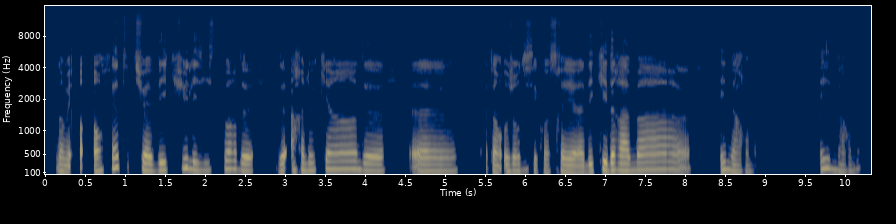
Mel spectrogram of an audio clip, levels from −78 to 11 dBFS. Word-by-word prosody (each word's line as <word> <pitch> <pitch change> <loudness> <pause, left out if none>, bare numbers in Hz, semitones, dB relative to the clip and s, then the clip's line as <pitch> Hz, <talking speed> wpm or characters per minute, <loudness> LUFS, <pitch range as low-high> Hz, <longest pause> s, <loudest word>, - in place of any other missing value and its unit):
Non 140 - +1
mais 125 - +1
en - - +3 0.2
en - - -2
fait 210 +7 +1 0.2
tu - - +1
as 150 - +8
vécu 160 +7 0
les 165 -3 0
histoires 160 +4 -3
de 145 -2 +4 0.3
de 150 - +3
Arlequin, 170 +3 -1
de, 150 -3 +2 0.4
heu, 140 0 0 0.4
attends 135 - 0
aujourd'hui 145 +2 -1
c'est 145 -4 -7
quoi, 130 0 -7
ce - - -15
serait 130 -2 +3
des 140 +2 +1
K-dramas, 165 +2 +3
heu, - - -7 0.4
énorme, 135 -5 -3 0.8
énorme! 160 -4 -5
155 Hz, 150 wpm, -24 LUFS, 140-165 Hz, 0.8 s, as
